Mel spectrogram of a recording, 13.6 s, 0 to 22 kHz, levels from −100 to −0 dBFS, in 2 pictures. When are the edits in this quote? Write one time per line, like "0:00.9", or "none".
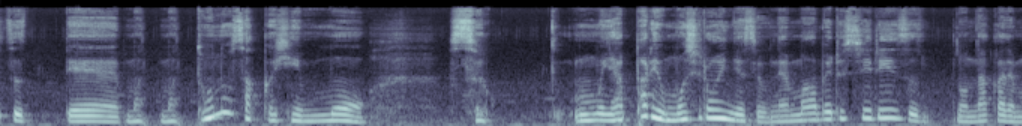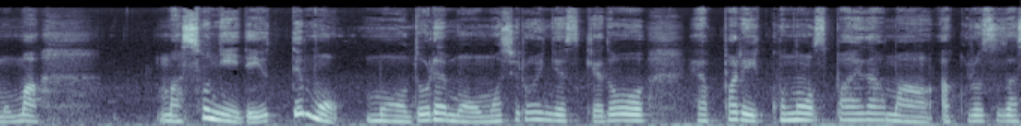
0:01.0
